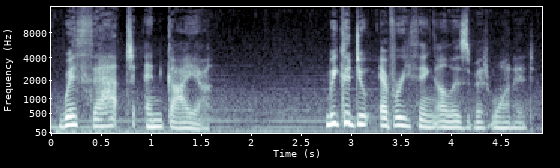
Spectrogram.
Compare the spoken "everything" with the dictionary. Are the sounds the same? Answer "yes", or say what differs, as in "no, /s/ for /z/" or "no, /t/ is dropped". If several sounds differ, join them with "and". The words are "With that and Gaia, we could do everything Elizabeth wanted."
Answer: yes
